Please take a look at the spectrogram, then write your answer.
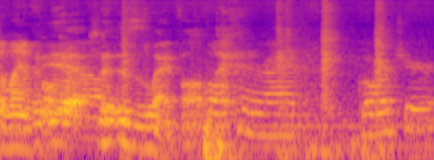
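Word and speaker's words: Falkenrath Gorger: Volkenrad Gorger, I think it's pronounced. Yeah, you got it right.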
